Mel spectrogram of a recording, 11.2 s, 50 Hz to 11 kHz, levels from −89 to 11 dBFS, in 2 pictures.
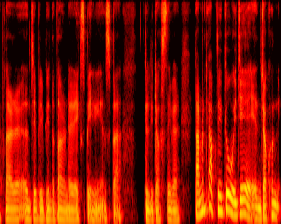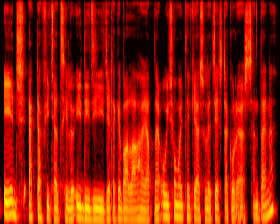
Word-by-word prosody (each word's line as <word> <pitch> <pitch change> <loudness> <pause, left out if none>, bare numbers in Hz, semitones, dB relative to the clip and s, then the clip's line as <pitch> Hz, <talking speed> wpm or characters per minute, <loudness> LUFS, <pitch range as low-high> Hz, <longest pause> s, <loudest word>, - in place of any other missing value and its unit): আপনার 105 -2 -2 0.2
অ্যা - - -2
যে 100 - 0
বিভিন্ন 105 0 -3
ধরনের 100 -1 -1
এক্সপেরিয়েন্স - - -1
বা - - -2 0.5
টেলিটক 100 0 -2
সিমের। 95 -1 -1 0.3
তার 135 - +5
মানে 195 +3 0
আপনি 200 -2 0
তো - - +7
ওই 145 - +5
যে 160 - +5 0.4
যখন 135 +5 0 0.3
এজ 145 -2 +1 0.3
একটা 125 0 -3
ফিচার 110 -2 0
ছিল। 115 -3 0 0.2
ইডিজি 110 -1 +2 0.2
যেটাকে 110 0 -1
বলা 100 -1 +1
হয় 105 -2 -1
আপনার 110 +2 -2
ওই 125 - +3
সময় 125 -2 +1
থেকে 125 -2 -2 0.4
চেষ্টা - - -2
করে - - -2
আসছেন, - - +1
তাই 120 +2 -1
না? 195 - +1
110 Hz, 175 wpm, -25 LUFS, 100-125 Hz, 0.5 s, তো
